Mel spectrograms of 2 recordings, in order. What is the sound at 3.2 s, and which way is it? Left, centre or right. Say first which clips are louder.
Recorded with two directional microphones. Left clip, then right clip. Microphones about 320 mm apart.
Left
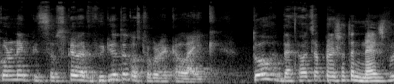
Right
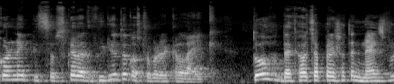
Speech: right 1 dB; centre.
